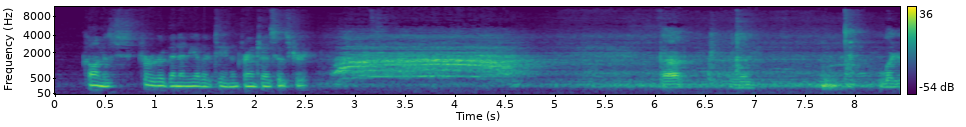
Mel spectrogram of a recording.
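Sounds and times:
speech: 0:00.3 - 0:03.0, 0:06.0 - 0:07.1, 0:07.9 - 0:08.4
man yelling in frustration: 0:02.8 - 0:04.8.

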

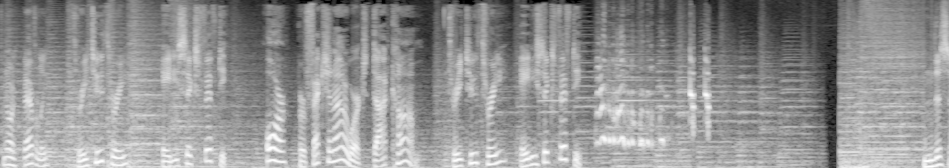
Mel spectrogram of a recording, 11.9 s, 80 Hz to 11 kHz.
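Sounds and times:
speech: 0:00.0 - 0:07.4, 0:11.6 - 0:11.8
flock of turkeys gobbling: 0:06.7 - 0:09.0.

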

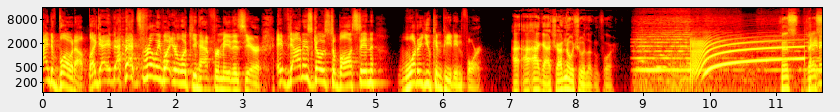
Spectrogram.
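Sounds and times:
speech: 0:00.0 - 0:08.6, 0:11.1 - 0:11.6
loud alarm siren wailing: 0:08.9 - 0:11.6.

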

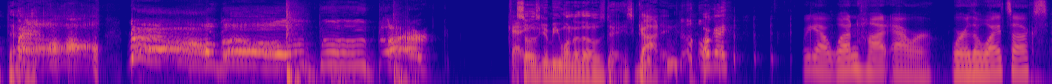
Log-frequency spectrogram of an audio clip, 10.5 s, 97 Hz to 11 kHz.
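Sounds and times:
speech: 0:00.0 - 0:01.2, 0:05.1 - 0:07.4, 0:08.0 - 0:10.5
cartoon character screaming: 0:00.2 - 0:04.4
laughter: 0:06.4 - 0:08.0.

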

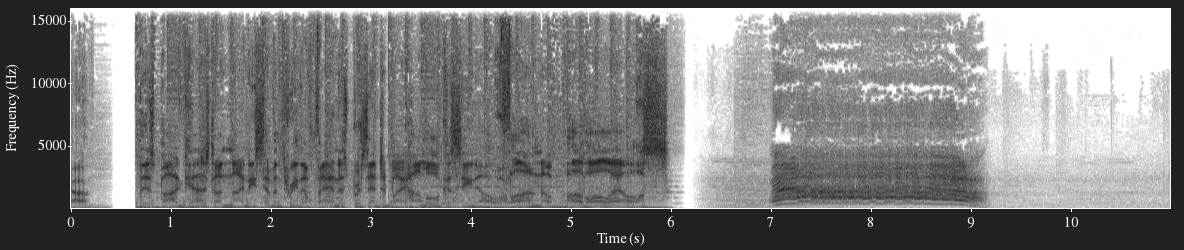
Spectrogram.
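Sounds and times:
speech: 0:01.0 - 0:06.0, 0:07.0 - 0:07.4
person screaming in agony: 0:07.0 - 0:09.2.

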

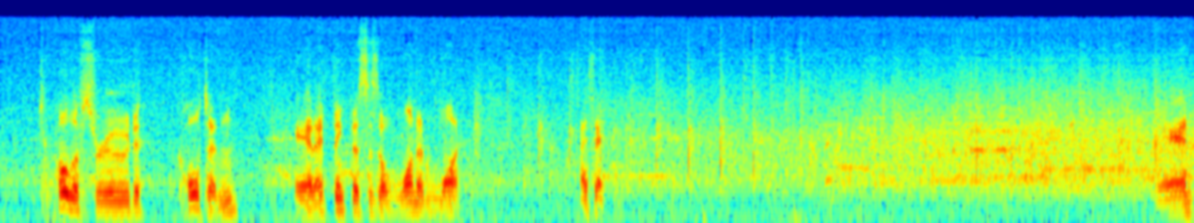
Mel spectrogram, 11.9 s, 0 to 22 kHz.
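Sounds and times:
speech: 0:00.6 - 0:04.8, 0:05.8 - 0:06.2, 0:11.7 - 0:11.9
crowd applause in a gym at a basketball game: 0:05.0 - 0:11.9.

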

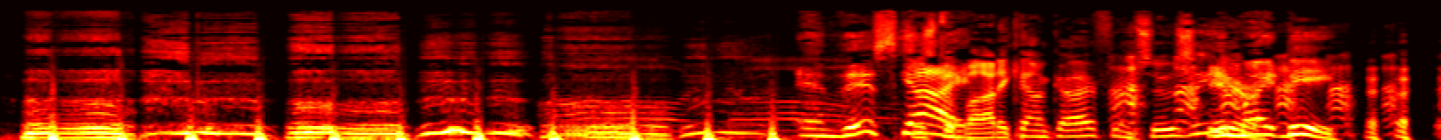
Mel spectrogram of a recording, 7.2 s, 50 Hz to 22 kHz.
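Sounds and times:
voice imitating heavy panting of a running man: 0:00.0 - 0:04.8
speech: 0:00.1 - 0:01.8, 0:04.2 - 0:07.1
laughter: 0:03.2 - 0:07.1.

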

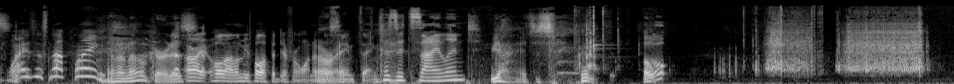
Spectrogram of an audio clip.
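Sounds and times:
speech: 0:00.0 - 0:06.7
old rotary telephone ringing: 0:07.5 - 0:09.3.

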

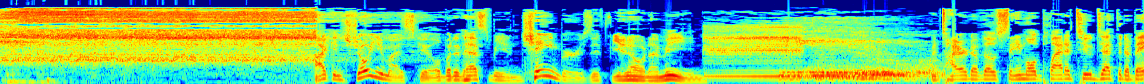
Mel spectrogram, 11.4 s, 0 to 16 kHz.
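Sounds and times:
garment steamer hissing on robes: 0:00.0 - 0:04.2
speech: 0:03.1 - 0:07.2, 0:07.8 - 0:11.4.

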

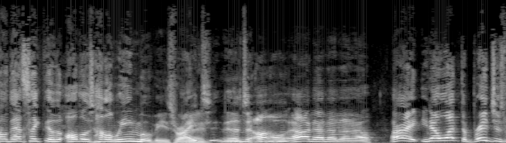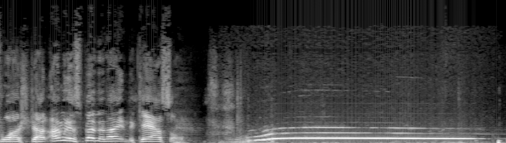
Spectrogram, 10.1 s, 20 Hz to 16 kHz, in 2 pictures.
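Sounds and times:
speech: 0:00.0 - 0:08.0
coyote howling: 0:07.6 - 0:10.1.

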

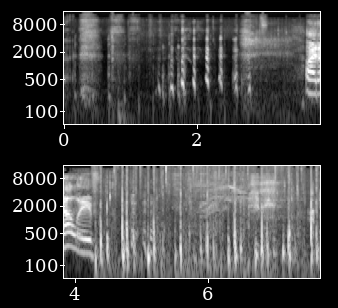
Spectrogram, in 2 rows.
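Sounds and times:
laughter: 0:00.0 - 0:03.0, 0:04.7 - 0:07.6
speech: 0:03.6 - 0:04.4
horse hooves clip-clopping from a sound effect machine: 0:04.3 - 0:07.6.

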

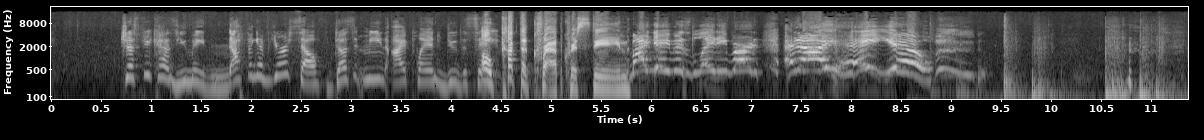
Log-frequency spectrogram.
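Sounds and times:
speech: 0:00.7 - 0:09.4
rustling: 0:08.5 - 0:11.3
body flopping and thrashing around in a chair: 0:09.1 - 0:11.3.

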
